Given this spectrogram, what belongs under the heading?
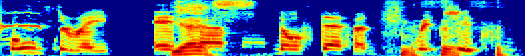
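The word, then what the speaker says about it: Woolfardisworthy: I like Walsery in North Devon, which is not pron how it's pronounced. Yes. As as Yeah, you say Walsery, but if you see it written down, it's Wardiesworthy.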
